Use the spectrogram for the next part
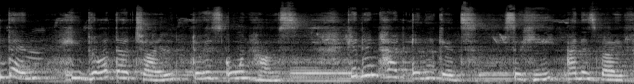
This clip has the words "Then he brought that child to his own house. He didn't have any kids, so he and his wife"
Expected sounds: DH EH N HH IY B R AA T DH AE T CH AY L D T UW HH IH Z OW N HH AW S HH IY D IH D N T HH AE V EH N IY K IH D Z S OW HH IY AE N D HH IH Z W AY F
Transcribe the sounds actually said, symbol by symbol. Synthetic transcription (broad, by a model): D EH N HH IY B R AA T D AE T CH AY L D T UW HH IH Z OW N HH AW S HH IY D IH D N T HH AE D EH N IY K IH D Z S OW HH IY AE N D HH IH Z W AY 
